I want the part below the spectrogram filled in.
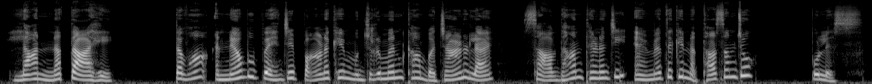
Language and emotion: Sindhi, disgusted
